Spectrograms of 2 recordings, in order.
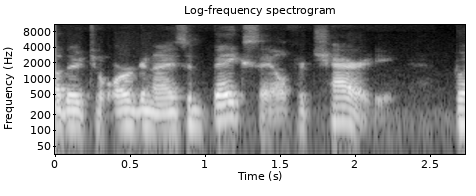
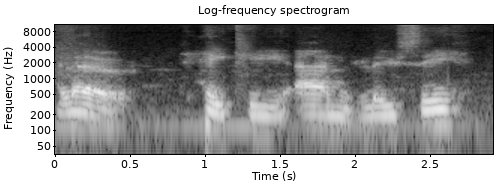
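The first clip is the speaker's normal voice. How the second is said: put-on Cockney accent, much lower; 4 semitones lower, 4 dB quieter than usual. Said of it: "it was cockneyed".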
